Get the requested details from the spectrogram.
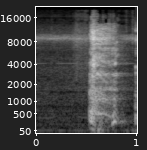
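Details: Recurring night-time cough: a single harsh cough burst after quiet, with the start of another at the end.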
